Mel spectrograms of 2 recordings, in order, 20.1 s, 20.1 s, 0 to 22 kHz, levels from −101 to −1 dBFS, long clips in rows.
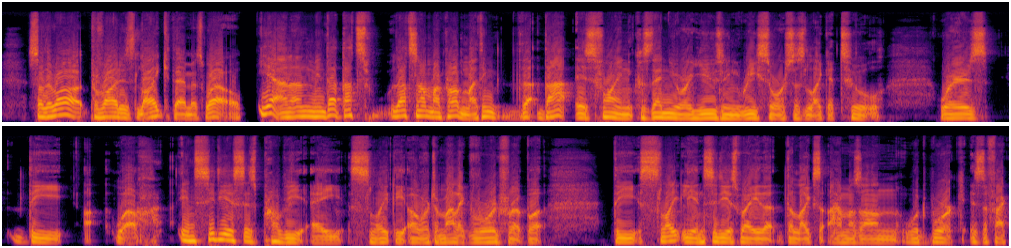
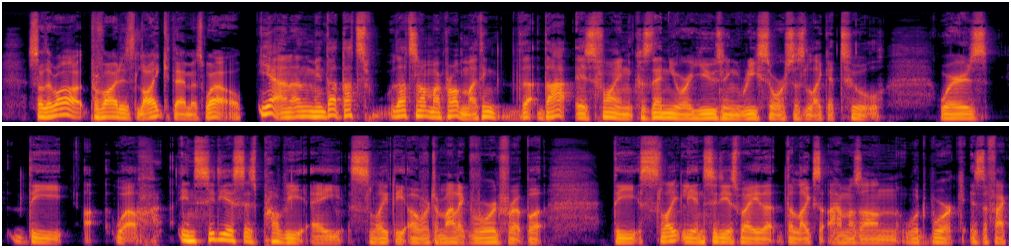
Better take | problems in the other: second | distortion; slight; 10% of the sound clipped

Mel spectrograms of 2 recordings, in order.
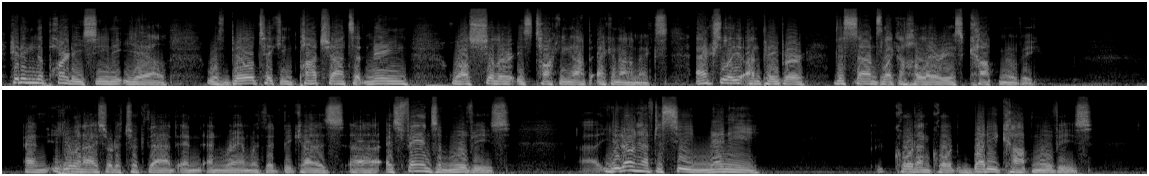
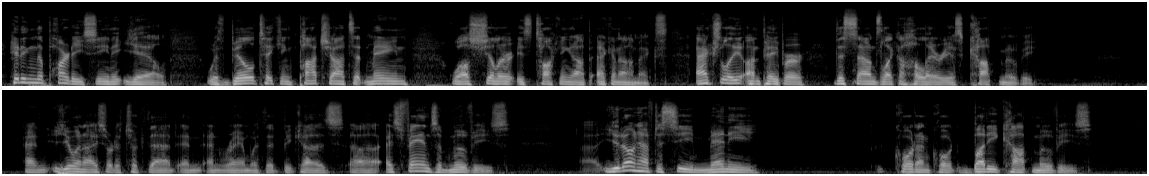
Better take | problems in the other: second | distortion; heavy; 6 dB below the speech

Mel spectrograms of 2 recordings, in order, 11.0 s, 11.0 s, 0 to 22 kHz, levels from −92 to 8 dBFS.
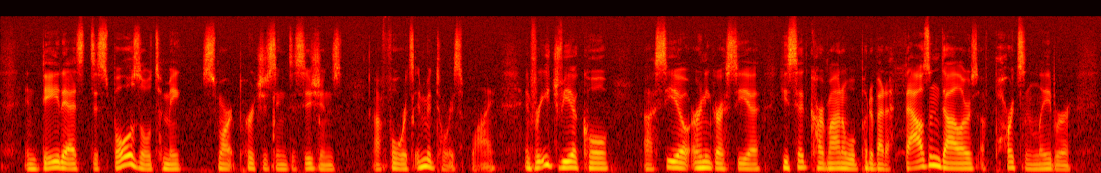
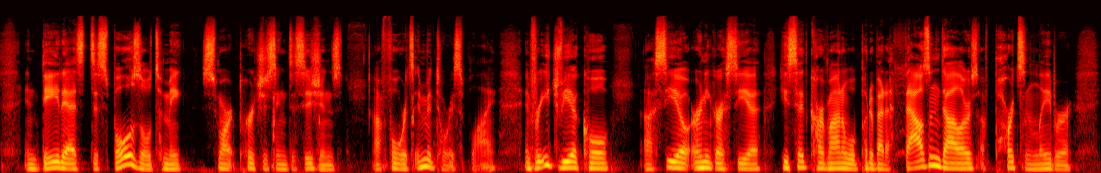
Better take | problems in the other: second | hiss; faint; throughout; 25 dB below the speech

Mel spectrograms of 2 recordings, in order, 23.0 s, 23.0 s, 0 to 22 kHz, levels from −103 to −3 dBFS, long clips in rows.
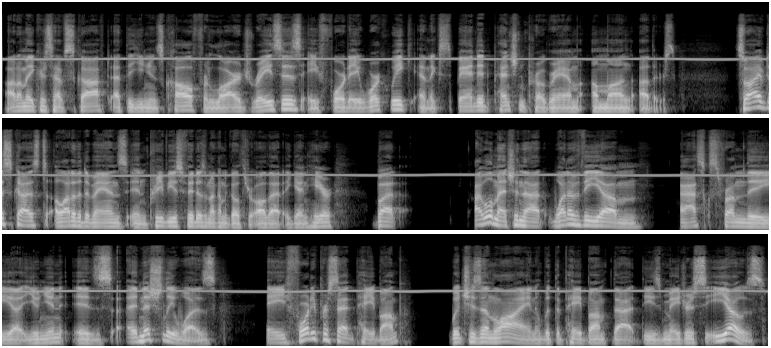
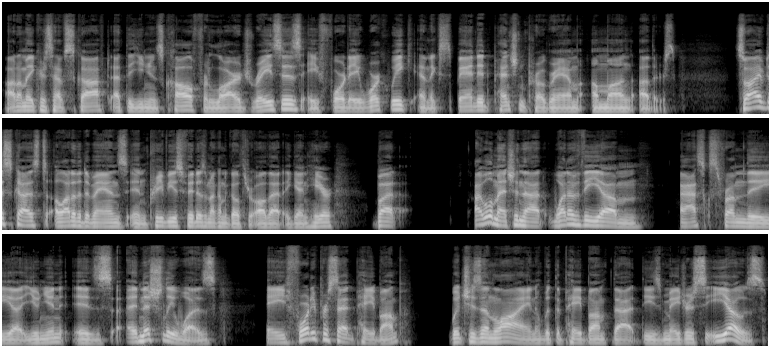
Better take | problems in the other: second | high-pitched whine; noticeable; throughout; 3 kHz, 10 dB below the speech

